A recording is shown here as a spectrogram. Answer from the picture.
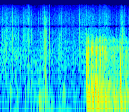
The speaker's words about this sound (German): Zweite Feuersalve. Die Granaten brausen nach vorne und schlagen gegen die gegenüberliegende Bergwand. Eben war ein Schuss, der hinter uns lag.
